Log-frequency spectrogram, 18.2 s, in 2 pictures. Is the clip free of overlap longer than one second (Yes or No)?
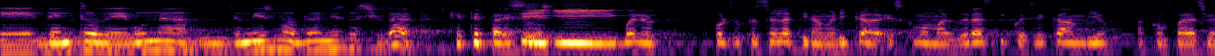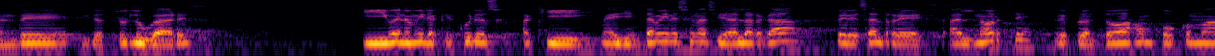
Yes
